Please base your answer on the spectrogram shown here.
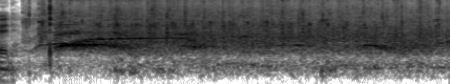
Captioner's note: audience applauds; audience cheers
